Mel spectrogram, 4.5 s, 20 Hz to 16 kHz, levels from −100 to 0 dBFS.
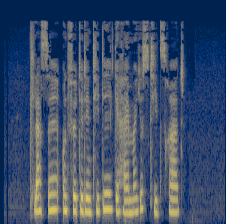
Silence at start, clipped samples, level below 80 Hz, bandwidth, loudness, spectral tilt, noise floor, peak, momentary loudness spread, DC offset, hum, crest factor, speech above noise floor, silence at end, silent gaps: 0.6 s; under 0.1%; -68 dBFS; 11.5 kHz; -21 LUFS; -4 dB/octave; -64 dBFS; -4 dBFS; 6 LU; under 0.1%; none; 18 dB; 44 dB; 0.85 s; none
